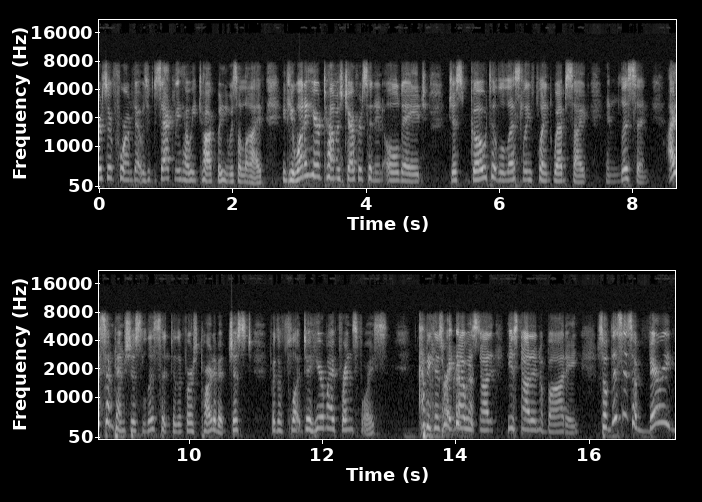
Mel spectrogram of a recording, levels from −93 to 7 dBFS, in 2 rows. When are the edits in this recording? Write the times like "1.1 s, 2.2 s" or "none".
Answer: none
